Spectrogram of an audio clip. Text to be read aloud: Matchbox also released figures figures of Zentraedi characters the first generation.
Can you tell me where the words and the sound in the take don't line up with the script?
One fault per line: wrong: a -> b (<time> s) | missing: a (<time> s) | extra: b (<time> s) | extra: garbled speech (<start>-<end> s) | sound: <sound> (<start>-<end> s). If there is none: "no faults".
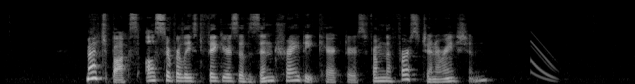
missing: figures (2.4 s)
extra: from (3.7 s)
sound: chirp (5.3-5.6 s)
